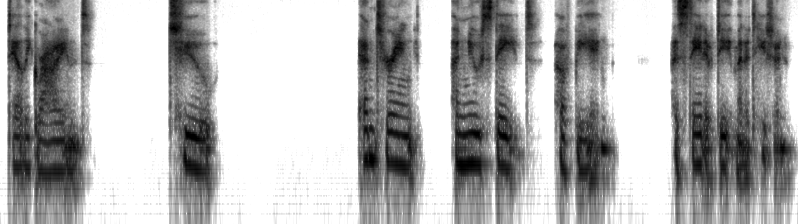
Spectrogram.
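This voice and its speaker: A woman leading a guided meditation, giving gentle instructions in measured phrases with frequent pauses. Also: mid-range voice, slightly rough.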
